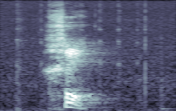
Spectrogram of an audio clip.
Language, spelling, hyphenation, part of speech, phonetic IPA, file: Georgian, ხე, ხე, noun, [χe̞], Ka-ხე.ogg
- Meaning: tree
